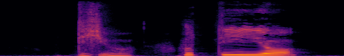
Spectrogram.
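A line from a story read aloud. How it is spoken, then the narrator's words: Agitated moaning. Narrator (Italian): agitatissima, gemendo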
